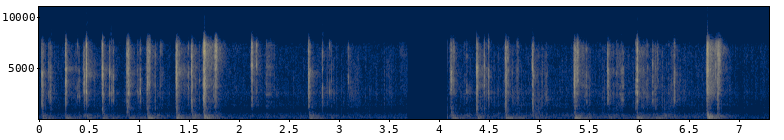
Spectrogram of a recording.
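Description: A command is typed on a computer keyboard during a Linux DNS class, crisp close keystrokes in rapid irregular runs broken by a short silent gap, with no talk.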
